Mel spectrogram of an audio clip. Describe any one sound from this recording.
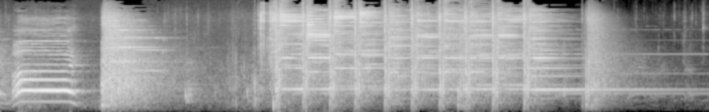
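A lever-action rifle fires rapid shots outdoors.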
